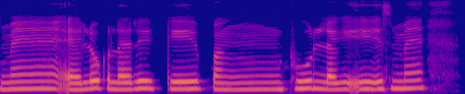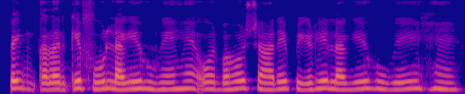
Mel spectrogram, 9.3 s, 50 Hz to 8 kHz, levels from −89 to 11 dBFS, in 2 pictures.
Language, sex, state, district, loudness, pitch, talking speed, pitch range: Hindi, female, Chhattisgarh, Kabirdham, -29 LUFS, 220 Hz, 150 wpm, 210-230 Hz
